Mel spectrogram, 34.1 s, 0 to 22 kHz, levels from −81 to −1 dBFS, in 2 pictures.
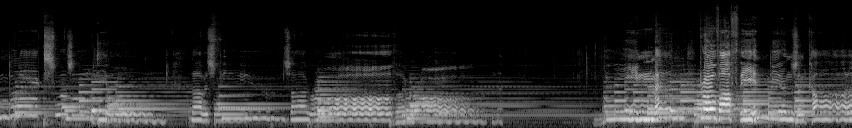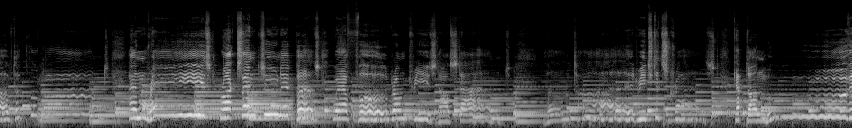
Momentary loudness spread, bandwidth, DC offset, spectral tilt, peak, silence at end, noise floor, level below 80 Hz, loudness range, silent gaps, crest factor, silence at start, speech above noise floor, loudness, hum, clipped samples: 14 LU; 15.5 kHz; under 0.1%; -6 dB/octave; -2 dBFS; 0 s; -49 dBFS; -60 dBFS; 12 LU; none; 20 dB; 0 s; 28 dB; -22 LUFS; none; under 0.1%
